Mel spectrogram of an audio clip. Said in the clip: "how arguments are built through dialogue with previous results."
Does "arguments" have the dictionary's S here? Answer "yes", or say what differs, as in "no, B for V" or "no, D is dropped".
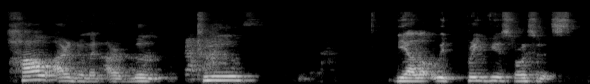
no, S is dropped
